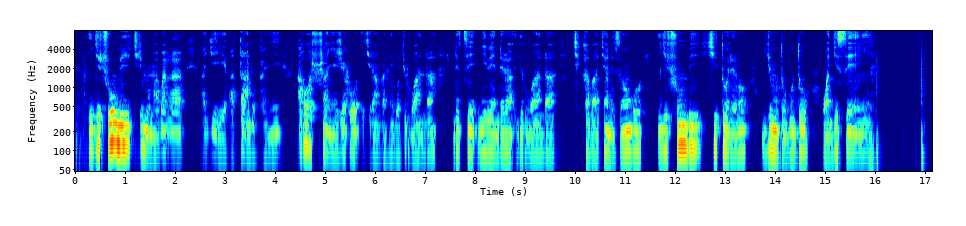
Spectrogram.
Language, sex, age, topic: Kinyarwanda, female, 25-35, government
